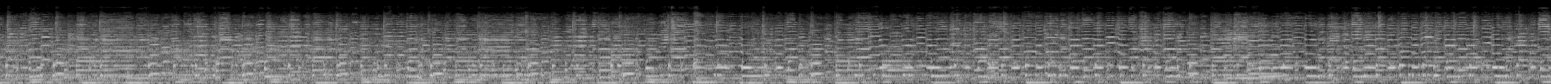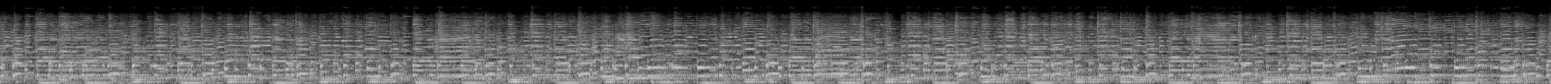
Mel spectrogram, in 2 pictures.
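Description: Old-time string band jam: a fiddle carries the tune over a banjo, with an upright bass plucking a steady beat underneath.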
